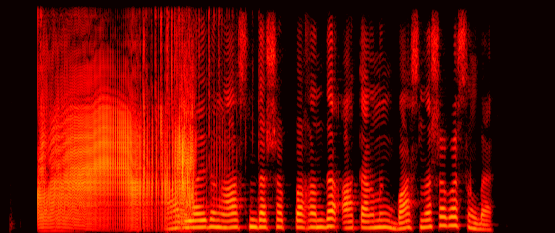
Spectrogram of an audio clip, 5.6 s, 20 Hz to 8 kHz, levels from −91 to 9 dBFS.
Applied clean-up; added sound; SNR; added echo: neural mask model RNNoise.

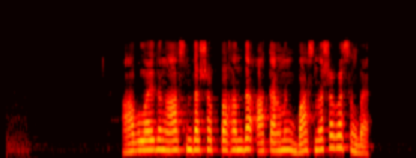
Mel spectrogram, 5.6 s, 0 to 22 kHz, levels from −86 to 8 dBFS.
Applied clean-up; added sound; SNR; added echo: none; none; none; none.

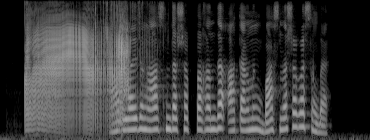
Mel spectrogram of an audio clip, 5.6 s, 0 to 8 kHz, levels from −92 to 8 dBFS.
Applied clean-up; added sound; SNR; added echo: neural diffusion model UNIVERSE++.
